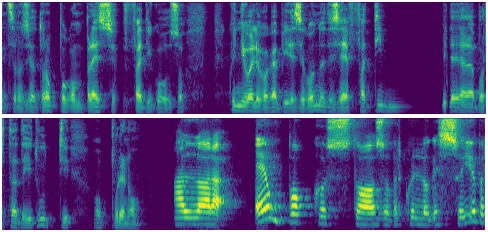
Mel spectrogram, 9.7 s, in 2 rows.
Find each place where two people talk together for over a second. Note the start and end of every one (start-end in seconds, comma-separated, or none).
none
